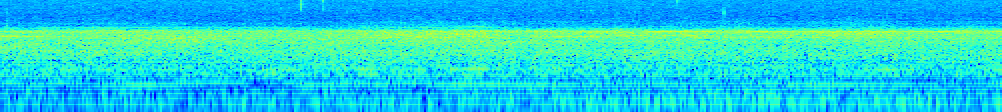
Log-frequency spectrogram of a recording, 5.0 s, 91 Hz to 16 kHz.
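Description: Jet2 jet airliner coming in to land, a loud, steady engine roar that stays constant and close, with no voices.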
